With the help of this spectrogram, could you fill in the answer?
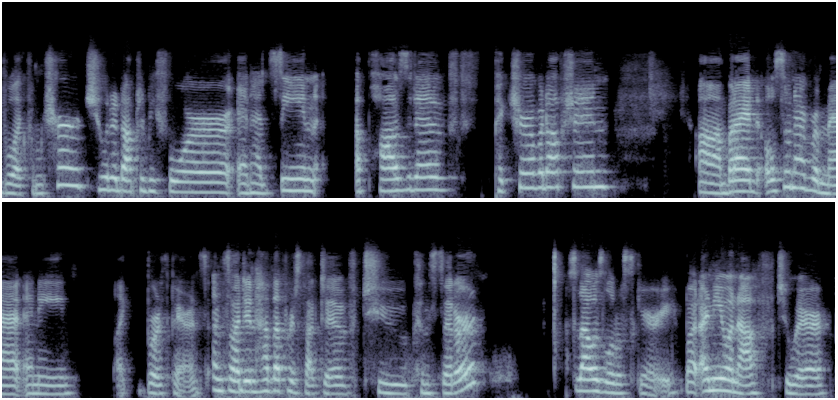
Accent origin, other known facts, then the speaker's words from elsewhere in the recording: California, United States; moved away as an adult; also born or lived in Texas; I grew up mostly in California.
